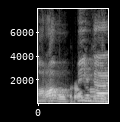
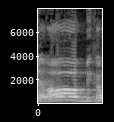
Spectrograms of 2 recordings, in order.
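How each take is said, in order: First: The first vowel is kept short. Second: The first vowel is drawn out long. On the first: The speaker calls it right. "কি বলতে হবে?" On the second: The speaker calls it wrong. "এখানে রব্বিকা বলা যাবে না"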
